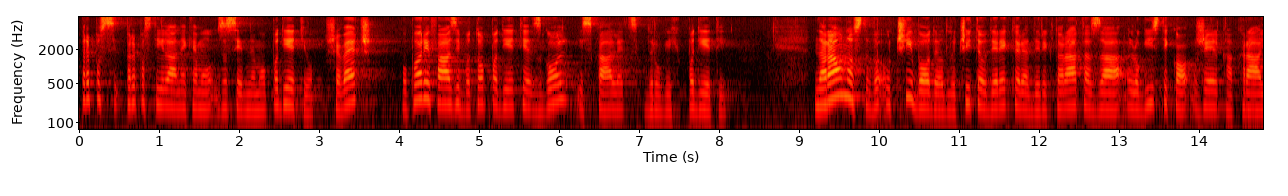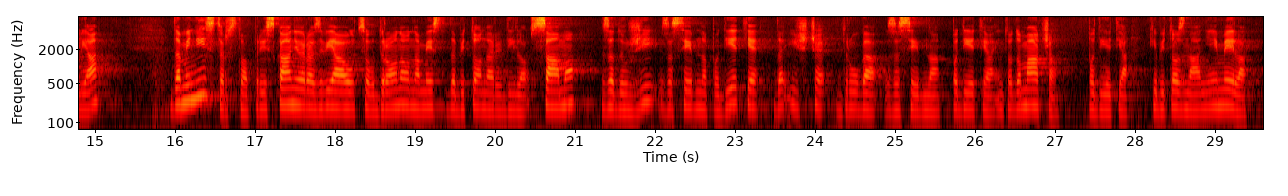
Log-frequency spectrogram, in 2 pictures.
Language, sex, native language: Slovenian, female, Slovenian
